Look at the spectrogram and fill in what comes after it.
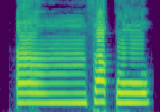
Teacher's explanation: حرف القاف کی ادائیگی زبان کے جڑ اور تالو کے نرم حصے سے ہے. قاف حروف التفخیم میں سے ہے تو ہم یہ حرف کو موٹی آواز میں پڑھیں گے. · کلمت انفقو میں نون ساکن ہے پھر حرف الفا ہے، یہاں حکم ہے اخفاء تو ہم یہ حکم کو غنہ کے ساتھ ادا کریں گے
